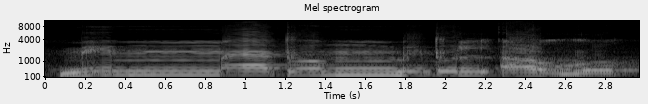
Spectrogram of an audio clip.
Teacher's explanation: نون کے اوپر میم ہے چھوٹا سا لکھا ہوا، اس میم کو ادا کرنا ہے، نون کو نہیں پڑھنا. کیا پڑھنا ہے تنبت، یعنی یہ جو جزم ہے یہ میم کا ہو چکا ہے، مما تنبت الارض.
